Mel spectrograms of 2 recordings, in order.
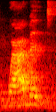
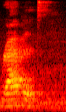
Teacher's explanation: we see young children often make a WR substitution where the W is easier to pronounce than the R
